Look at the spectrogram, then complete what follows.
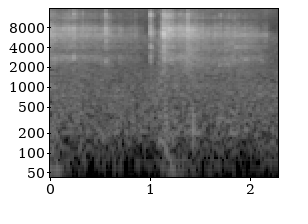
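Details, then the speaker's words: Ball bearings from a Farmall Super A transmission spun by hand: faint gritty high-pitched rattle with scattered clicks from the rough outer main shaft bearing, blamed for the transmission's noise in gear and in neutral. "that is bearing so there's your noise right there that's why the transmission makes so much noise"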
